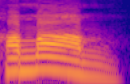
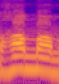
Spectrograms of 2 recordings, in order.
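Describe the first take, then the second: First: "Hammam" with a full open second "a"; corrected pronunciation. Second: "hammam" with a weak, short second vowel; wrong pronunciation. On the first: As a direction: say "Hammam" as hah-MAHM, both vowels open. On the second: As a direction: say "hammam" as HAH-mum, second syllable reduced. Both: Shown as a demonstration. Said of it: "I'm saying it wrong".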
